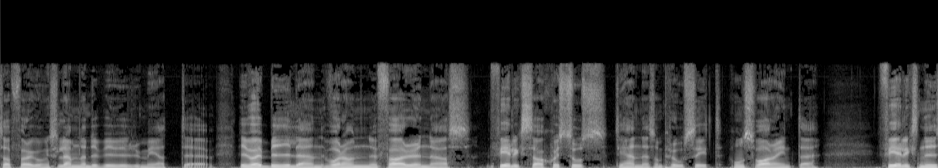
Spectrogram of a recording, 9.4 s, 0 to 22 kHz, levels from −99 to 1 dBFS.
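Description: No technical faults can be heard anywhere in the recording, which carries its speech steadily and without interruption.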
